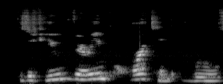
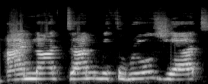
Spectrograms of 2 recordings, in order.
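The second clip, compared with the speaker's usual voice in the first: raised voice across the distance; calling after; 5 semitones higher, 8 dB louder than usual. Acted. Traveler calling after Bree as she walks away, loud. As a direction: call out loud after her as she leaves. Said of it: "The traveler calls after her".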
